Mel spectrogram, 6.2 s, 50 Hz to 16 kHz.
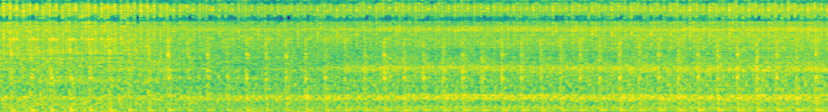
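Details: BMW 335d with M57 diesel, vacuum pump removed to rule it out: a light regular knock about two per second at idle from the top of the engine, with a new stumble at start, easing as it warms. Injector suspected, not confirmed.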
